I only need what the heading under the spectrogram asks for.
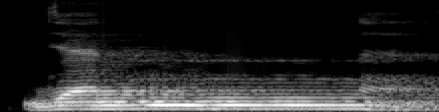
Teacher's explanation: nun bertasdid itu guna, tahan dua ketukan biar nampak mendengung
